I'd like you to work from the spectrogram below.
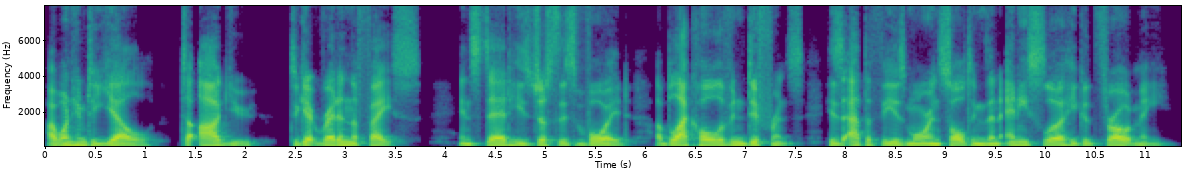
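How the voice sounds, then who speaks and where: A man narrating an online story in a steady, scripted storytelling read. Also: mid-range voice, normal speed.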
